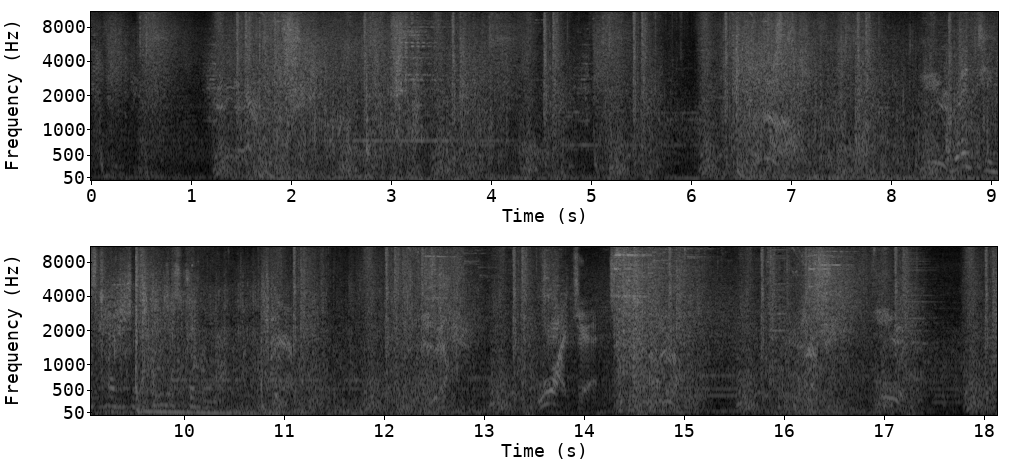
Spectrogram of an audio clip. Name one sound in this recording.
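Game characters clash in battle with bursts of spell blasts and hits.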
